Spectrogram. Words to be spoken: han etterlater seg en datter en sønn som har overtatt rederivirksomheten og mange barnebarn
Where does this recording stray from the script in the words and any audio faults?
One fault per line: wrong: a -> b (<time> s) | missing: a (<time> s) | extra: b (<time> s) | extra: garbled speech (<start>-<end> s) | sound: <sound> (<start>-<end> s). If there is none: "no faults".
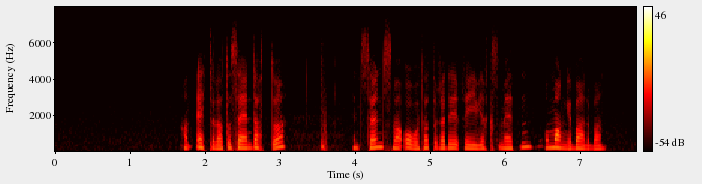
sound: whoosh (3.5-3.7 s)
